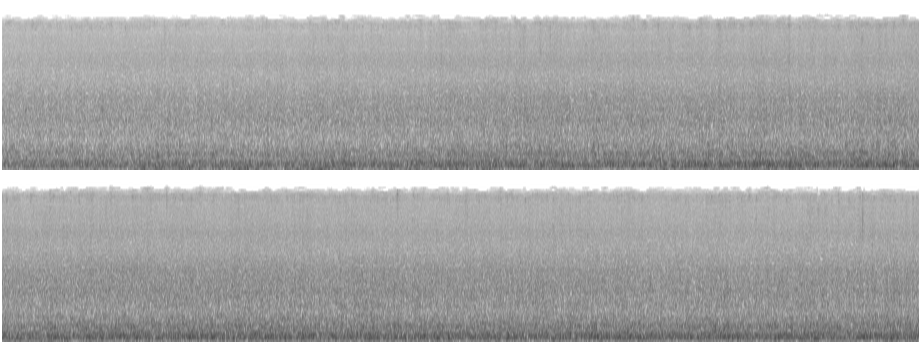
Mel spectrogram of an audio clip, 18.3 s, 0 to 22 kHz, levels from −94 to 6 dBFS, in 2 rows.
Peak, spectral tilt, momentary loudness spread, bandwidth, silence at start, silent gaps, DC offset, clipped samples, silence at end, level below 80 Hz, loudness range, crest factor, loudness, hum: -18 dBFS; -4.5 dB/octave; 4 LU; 15.5 kHz; 0 s; none; under 0.1%; under 0.1%; 0 s; -48 dBFS; 3 LU; 16 dB; -33 LUFS; none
